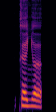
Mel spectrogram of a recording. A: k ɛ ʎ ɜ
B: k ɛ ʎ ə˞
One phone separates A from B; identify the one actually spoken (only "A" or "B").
A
